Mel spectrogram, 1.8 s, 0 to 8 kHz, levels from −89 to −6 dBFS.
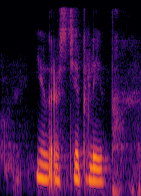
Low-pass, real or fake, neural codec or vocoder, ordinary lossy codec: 7.2 kHz; fake; codec, 24 kHz, 0.9 kbps, WavTokenizer, small release; MP3, 48 kbps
